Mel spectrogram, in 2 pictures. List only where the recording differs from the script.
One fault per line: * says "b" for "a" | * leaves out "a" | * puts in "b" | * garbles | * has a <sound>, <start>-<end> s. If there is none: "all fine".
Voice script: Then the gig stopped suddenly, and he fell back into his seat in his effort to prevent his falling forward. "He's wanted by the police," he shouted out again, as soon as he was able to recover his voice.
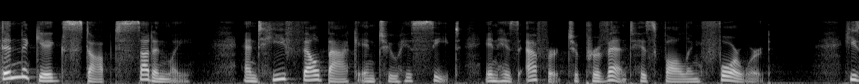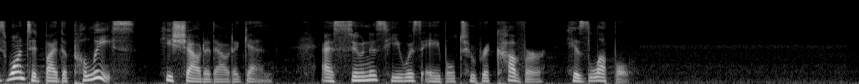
* says "lupple" for "voice"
